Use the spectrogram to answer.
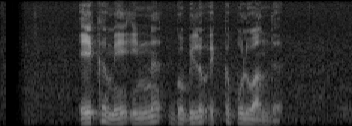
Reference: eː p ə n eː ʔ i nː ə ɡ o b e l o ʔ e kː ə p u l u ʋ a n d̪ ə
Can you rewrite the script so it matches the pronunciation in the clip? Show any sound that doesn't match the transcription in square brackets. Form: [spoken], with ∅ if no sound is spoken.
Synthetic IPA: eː [k] ə [m] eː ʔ i nː ə ɡ o b [i] l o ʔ e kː ə p u l u ʋ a n d̪ ə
